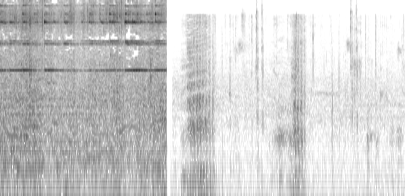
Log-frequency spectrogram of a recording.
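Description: A steady noisy outdoor bed with thin high whining tones, cut off abruptly about two and a half seconds in. It gives way to a quieter pasture where a horse makes two short calls, about half a second and two seconds after the cut.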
